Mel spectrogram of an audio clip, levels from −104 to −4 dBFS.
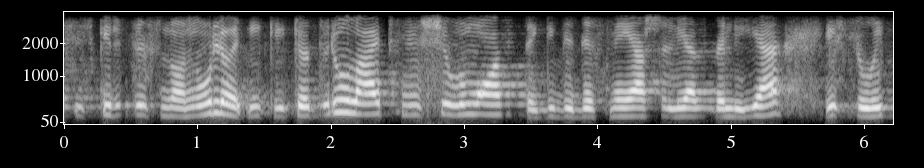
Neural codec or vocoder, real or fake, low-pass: codec, 16 kHz, 2 kbps, X-Codec, HuBERT features, trained on balanced general audio; fake; 3.6 kHz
